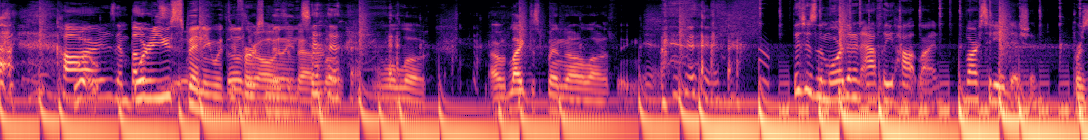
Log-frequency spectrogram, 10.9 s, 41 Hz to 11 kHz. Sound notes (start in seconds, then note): 6.4 hosts laughing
